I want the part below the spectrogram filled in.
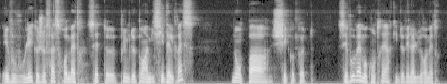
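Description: A man voicing a cunning, scheming older woman who speaks curtly and in a hushed tone, in a dry recording. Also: on the low side, unhurried, no room sound. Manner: curt, sharp, hushed.

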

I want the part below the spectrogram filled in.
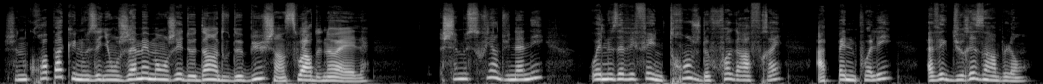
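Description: A woman's voice: medium pitch, normal speed, darkish tone, no echo, studio quality, voice pushed up, natural voice. A woman reading aloud, voicing a younger man who speaks fondly and wistfully of the past. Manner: wistful, fond. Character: Adrien, a nostalgic younger man.

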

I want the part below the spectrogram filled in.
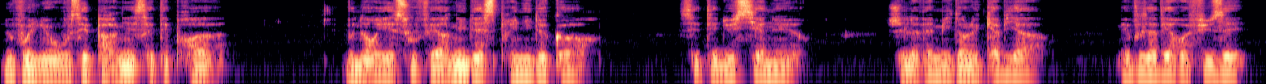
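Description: A grave old professor, dying as he speaks, breaks his words into halting fragments, voiced by a man reading the story aloud. The voice is low, dark and husky. It comes across as a solemn storybook reading. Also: fairly even intonation.

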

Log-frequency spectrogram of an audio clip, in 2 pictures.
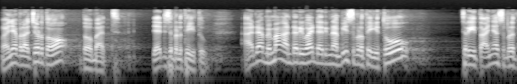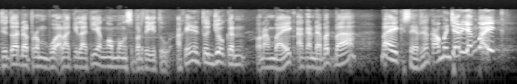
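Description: Animated male preacher in a reverberant hall. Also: fairly high pitch, fast. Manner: lively, acts out quoted speech in raised voice. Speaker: preacher answering questions. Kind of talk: sermon with question and answer.

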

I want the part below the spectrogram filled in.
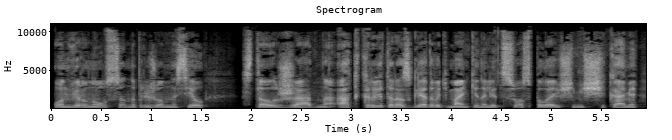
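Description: Male narrator, audiobook reading, measured, husky, dry close sound. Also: medium pitch, darkish tone, no echo. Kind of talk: scripted narration.

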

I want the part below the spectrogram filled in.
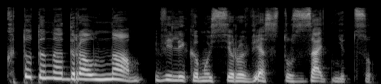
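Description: Storybook figure: a woman playing a composed, mocking older governor, low and dry. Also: normal speed, dry recording, close to an everyday voice. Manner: calm, sarcastic.

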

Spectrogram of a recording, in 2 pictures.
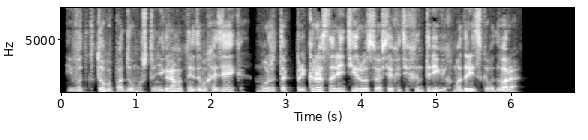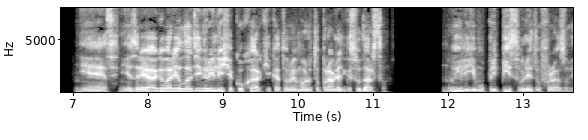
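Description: A man reading first-person narration for an audiobook in an even, measured way. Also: fairly low pitch, dry recording, clean studio sound.

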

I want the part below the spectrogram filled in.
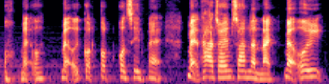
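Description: A man voicing a young daughter-in-law who begs in a high, stammering, tearful voice. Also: lively intonation, unhurried, faint music behind. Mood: pleading.

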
